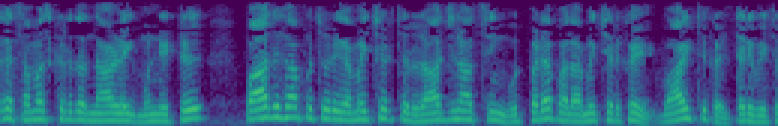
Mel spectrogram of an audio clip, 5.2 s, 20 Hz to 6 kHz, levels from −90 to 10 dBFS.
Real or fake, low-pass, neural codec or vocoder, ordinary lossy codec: real; 5.4 kHz; none; none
